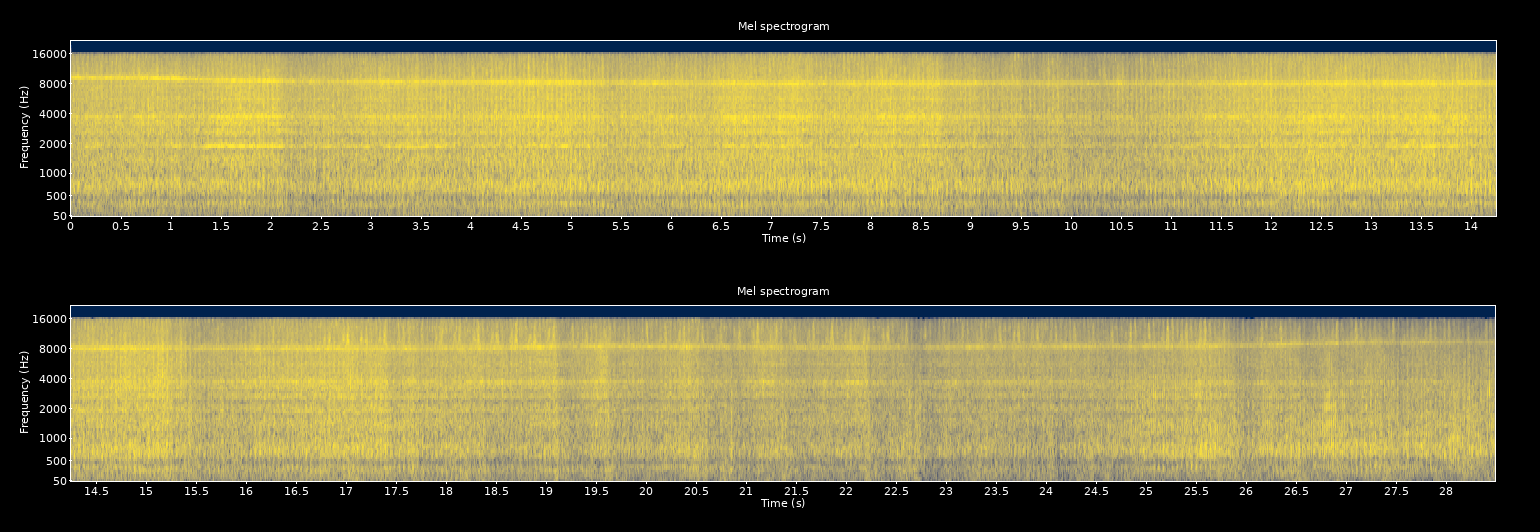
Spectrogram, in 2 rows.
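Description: Bell 412 twin-turbine helicopter running on the pad with its rotor turning, a steady high turbine whine over the rotor and engine noise, ready for take-off. The whine rises slightly near the end as power comes up for lift-off.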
